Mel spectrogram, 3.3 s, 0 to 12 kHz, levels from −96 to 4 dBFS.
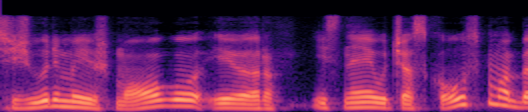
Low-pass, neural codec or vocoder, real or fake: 7.2 kHz; codec, 16 kHz, 0.9 kbps, LongCat-Audio-Codec; fake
